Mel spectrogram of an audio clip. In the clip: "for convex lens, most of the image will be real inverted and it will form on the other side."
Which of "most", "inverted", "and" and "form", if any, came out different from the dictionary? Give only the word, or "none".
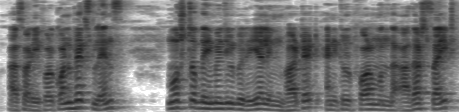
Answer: inverted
